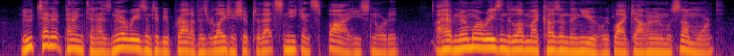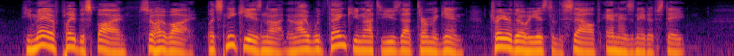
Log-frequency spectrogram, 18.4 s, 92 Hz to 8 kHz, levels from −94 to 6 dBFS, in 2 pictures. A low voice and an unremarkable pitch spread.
No: medium, 145 Hz; average, 3.4 semitones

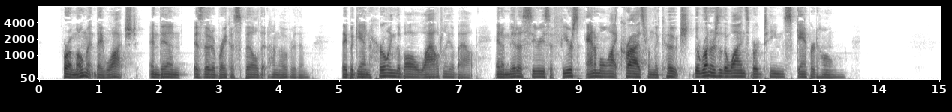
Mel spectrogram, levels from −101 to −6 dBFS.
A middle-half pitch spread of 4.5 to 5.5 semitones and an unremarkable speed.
No: average, 2.9 semitones; average, 175 wpm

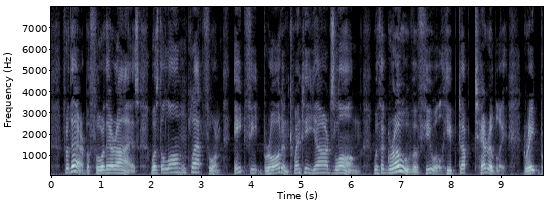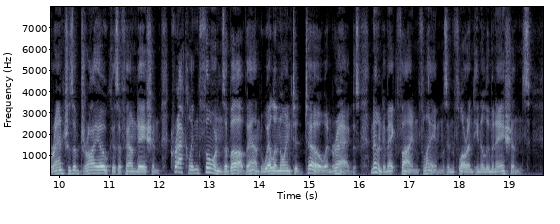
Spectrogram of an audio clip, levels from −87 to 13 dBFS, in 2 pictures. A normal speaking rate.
Yes: average, 150 wpm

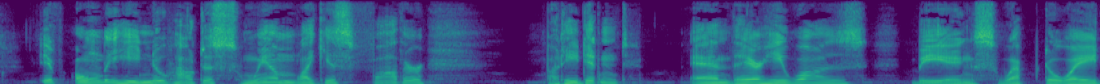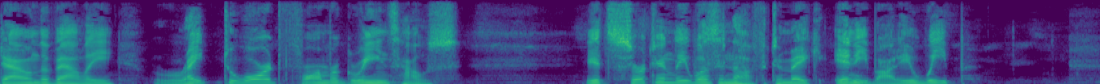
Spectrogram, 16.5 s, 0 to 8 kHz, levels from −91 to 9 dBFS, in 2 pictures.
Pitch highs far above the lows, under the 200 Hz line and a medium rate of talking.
No: wide, 7.3 semitones; low, 135 Hz; slow, 130 wpm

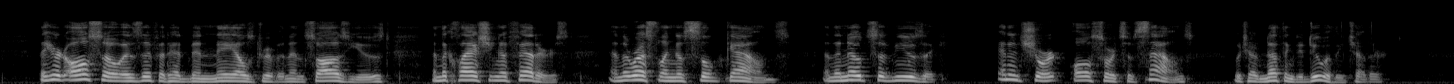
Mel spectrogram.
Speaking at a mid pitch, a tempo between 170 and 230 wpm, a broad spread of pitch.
Yes: medium, 160 Hz; average, 180 wpm; wide, 6.3 semitones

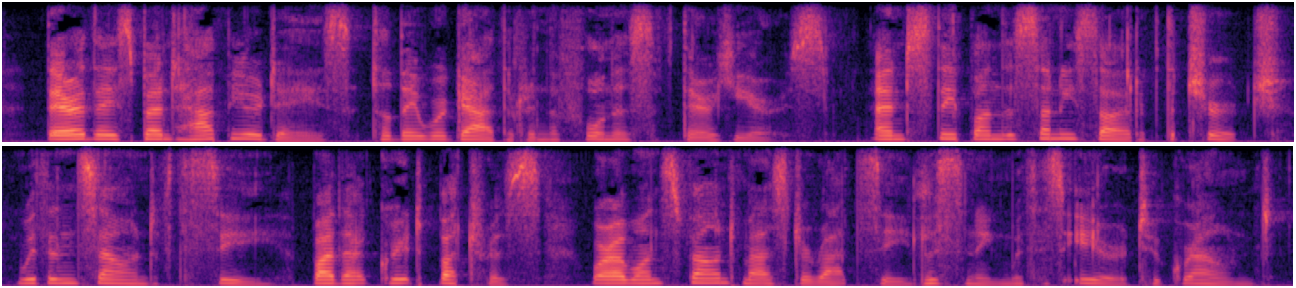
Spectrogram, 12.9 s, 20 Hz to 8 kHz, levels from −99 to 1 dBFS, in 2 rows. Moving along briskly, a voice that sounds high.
Yes: fast, 210 wpm; high, 205 Hz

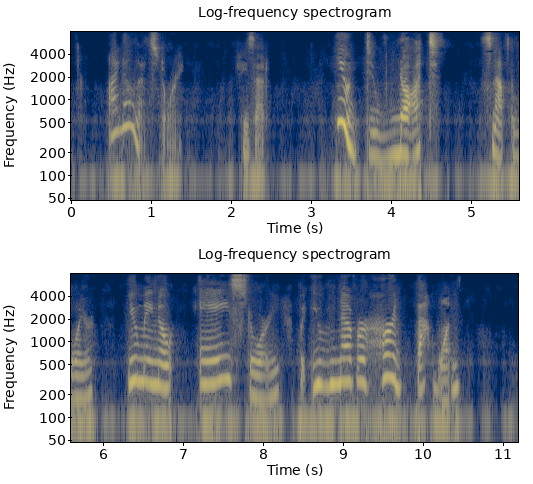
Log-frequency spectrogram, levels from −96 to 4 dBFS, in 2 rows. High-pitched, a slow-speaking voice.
Yes: high, 245 Hz; slow, 125 wpm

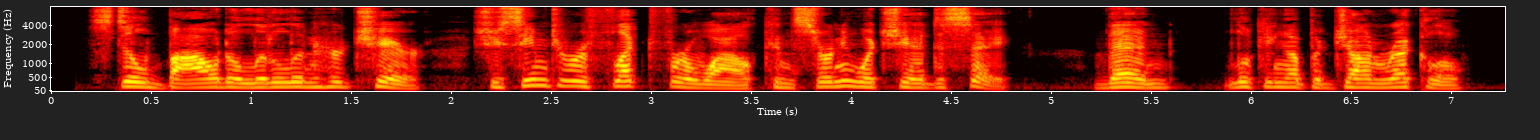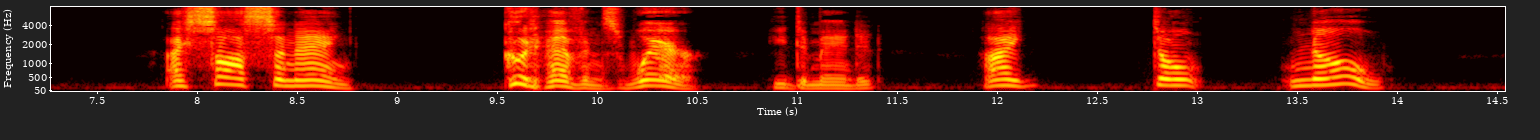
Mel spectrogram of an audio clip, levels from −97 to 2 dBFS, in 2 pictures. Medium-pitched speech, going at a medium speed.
Yes: medium, 155 Hz; average, 145 wpm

